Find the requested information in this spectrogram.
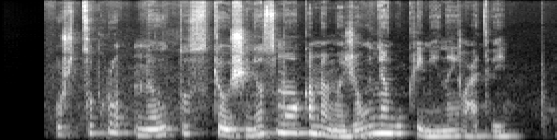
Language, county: Lithuanian, Klaipėda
